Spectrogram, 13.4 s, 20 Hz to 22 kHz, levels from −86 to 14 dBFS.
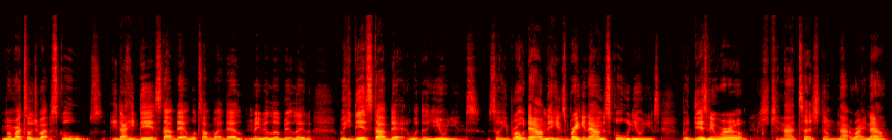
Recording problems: none

